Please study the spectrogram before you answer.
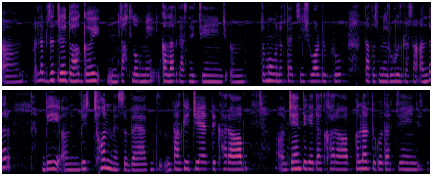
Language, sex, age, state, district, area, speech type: Kashmiri, female, 18-30, Jammu and Kashmir, Baramulla, rural, spontaneous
